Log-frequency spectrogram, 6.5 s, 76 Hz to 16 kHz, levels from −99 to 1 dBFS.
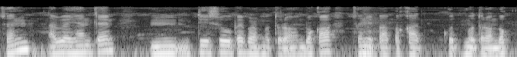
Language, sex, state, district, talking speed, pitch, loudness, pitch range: Mizo, male, Mizoram, Aizawl, 215 wpm, 105 Hz, -16 LUFS, 95-115 Hz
